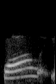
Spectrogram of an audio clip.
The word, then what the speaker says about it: toile: So first of all, tell us, what is the definition of twa, which is spelled T-O-I-L-E for our listeners?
